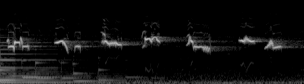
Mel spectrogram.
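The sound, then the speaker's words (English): An American robin sings a steady series of clear, rising and falling whistled phrases, about seven in quick succession with brief pauses between them, distinct. “American robins begin piping up in late winter and then sing all through spring and summer, sometimes well into fall, too.”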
